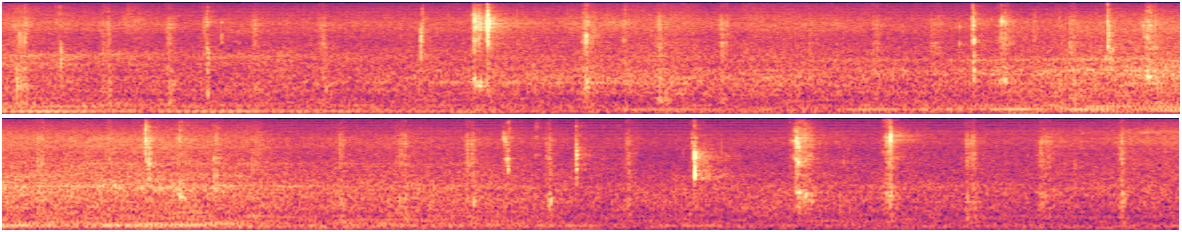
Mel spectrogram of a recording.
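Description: Close-miked chewing and mouth noises of a man eating by hand: wet smacks and sharp clicks come every second or so, over a low steady hum.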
